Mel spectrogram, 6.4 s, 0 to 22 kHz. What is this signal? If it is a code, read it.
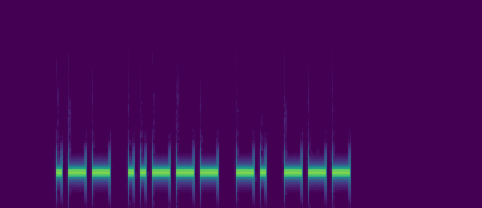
Morse code, heard as a keyed tone, about 15 wpm, 700 Hz. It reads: W2NO
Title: USA Call Signs - 4 Characters - Repeated 2x - 15wpm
